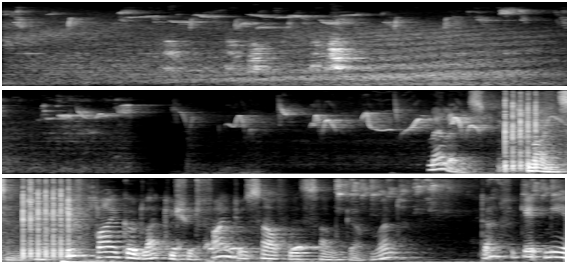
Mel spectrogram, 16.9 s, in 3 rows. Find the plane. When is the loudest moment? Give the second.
4 s.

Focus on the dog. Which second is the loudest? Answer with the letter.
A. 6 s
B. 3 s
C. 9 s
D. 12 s
B.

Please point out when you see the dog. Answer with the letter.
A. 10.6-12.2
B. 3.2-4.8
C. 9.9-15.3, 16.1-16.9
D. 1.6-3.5
D.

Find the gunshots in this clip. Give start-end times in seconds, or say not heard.
10.6-12.2.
